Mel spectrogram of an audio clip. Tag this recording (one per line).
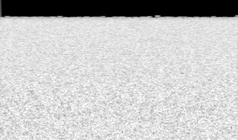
tv-noise
general-noise
background-sound
atmosphere
noise
ambience
background
white-noise
ambient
